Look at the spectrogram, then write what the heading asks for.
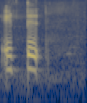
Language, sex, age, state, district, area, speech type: Tamil, female, 18-30, Tamil Nadu, Tiruppur, rural, read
